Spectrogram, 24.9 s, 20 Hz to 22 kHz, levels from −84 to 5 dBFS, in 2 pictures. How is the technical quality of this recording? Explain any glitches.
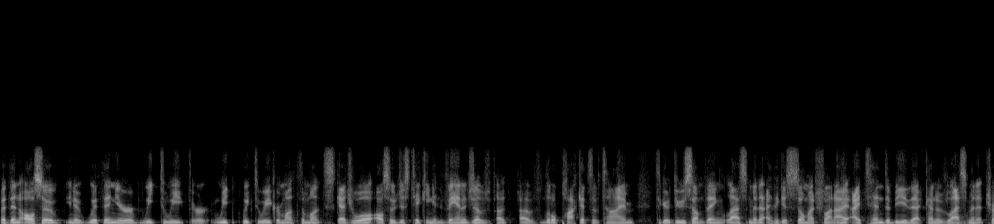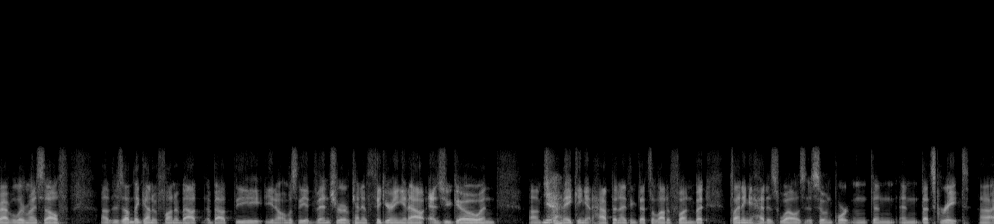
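The recording has plainly audible codec damage throughout. The room noise sits about 51 dB below the speech and is not a fault.

AMR wideband (HD Voice) codec, throughout: the speech was squeezed through a low-rate coder, which fits 8.85 kbit/s, so the speech sounds rough and raspy.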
